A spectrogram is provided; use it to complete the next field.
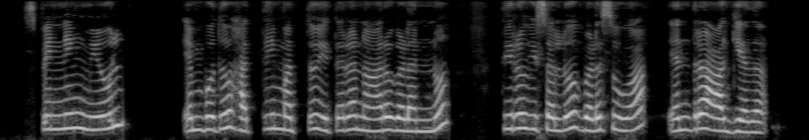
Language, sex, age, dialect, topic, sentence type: Kannada, female, 18-24, Central, agriculture, statement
